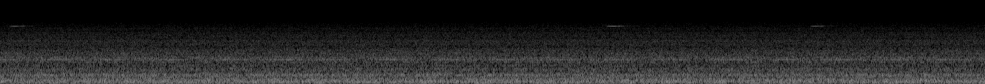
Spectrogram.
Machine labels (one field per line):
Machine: fan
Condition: abnormal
